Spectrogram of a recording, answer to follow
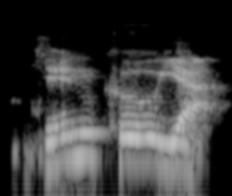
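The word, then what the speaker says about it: dziękuję: you all the a Polish word for thank you it's Jin ku yeah that I'm not gonna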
